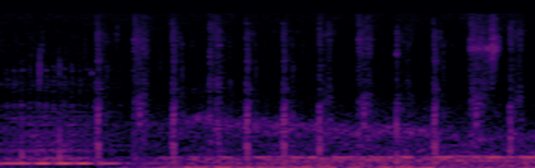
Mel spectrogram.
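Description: Small footsteps patter quickly and evenly on a hard floor.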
